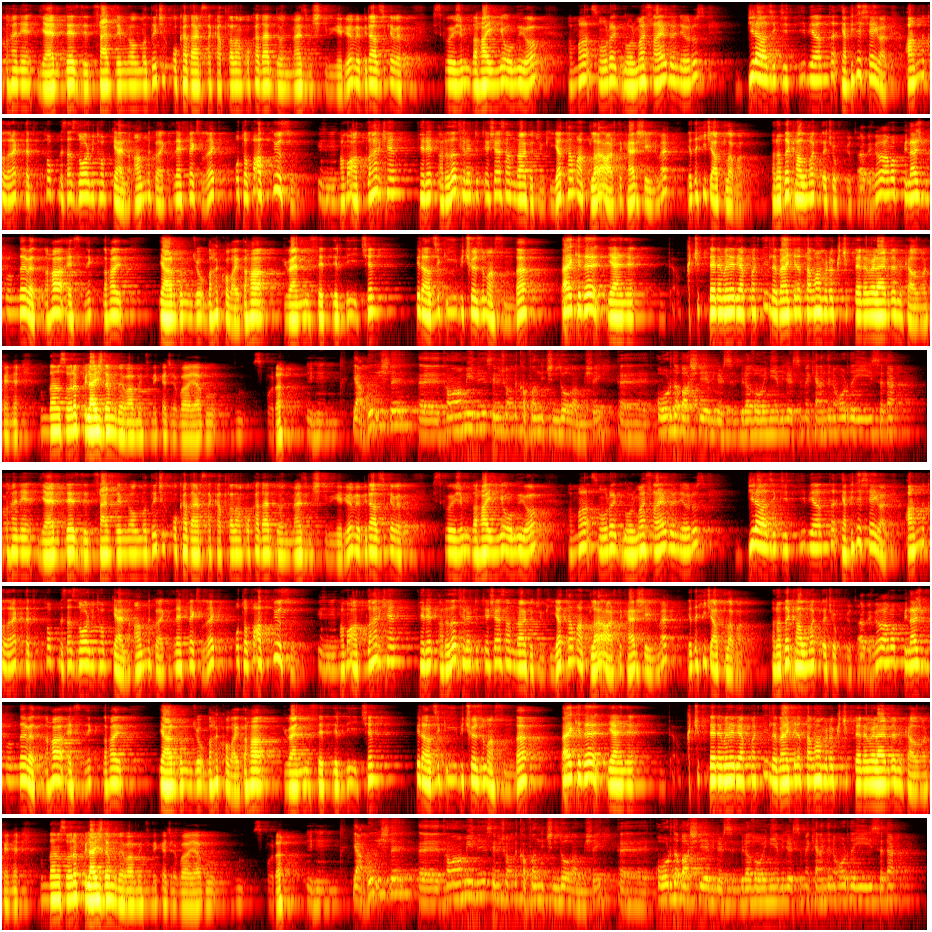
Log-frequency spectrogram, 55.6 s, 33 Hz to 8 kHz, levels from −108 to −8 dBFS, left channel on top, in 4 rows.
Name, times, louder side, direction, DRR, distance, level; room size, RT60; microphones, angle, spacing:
voice 1, 0.0-6.0 6.6-8.0 8.5-10.5 11.2-17.1 17.5-18.3 19.0-19.9 20.2-23.9 24.2-25.0 25.5-26.5 27.0-29.7 30.2-31.8 32.1-33.5 34.1-35.7 36.2-37.4 38.2-45.0 45.3-46.0, left 1 dB, 15° left, 8 dB, 1.1 m, -30 dB
voice 2, 18.7-19.0 25.5-25.9 26.7-27.1 46.3-46.7 47.0-55.1, equal, 5° right, 3 dB, 3.6 m, -40 dB
25.5 x 22.5 x 8.8 m, 0.91 s
head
